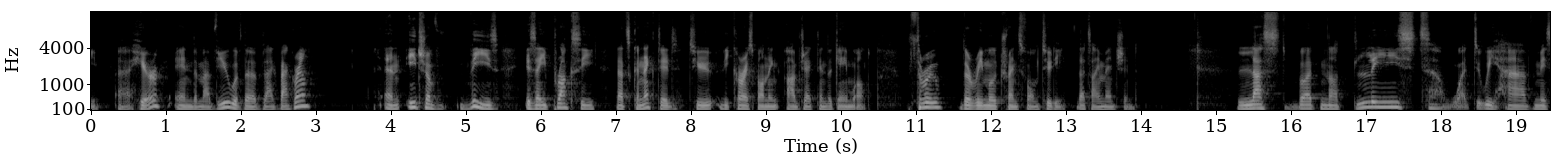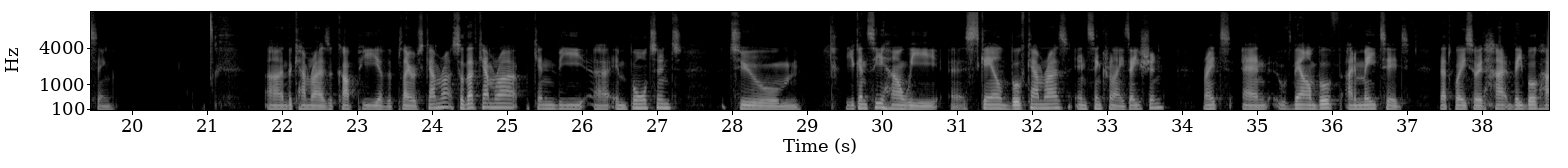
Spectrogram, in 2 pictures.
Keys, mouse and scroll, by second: 1.1 d, 1.5 w, 2.8 a, 7.5 m, 17.0-18.3 scroll up 6, 18.9 click, 19.7 click, 20.4 click, 25.0 click, 26.0 m, 27.0 m, 29.0 m, 30.0 m, 31.1 m, 32.2 m, 33.1 m, 34.3 m, 35.9 click, 36.5 click, 37.0 click, 37.4 click.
